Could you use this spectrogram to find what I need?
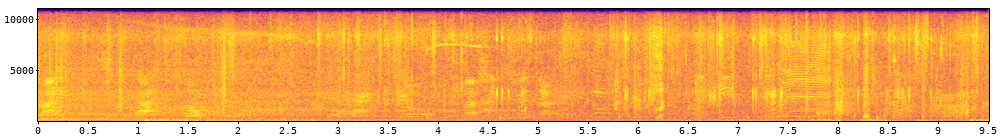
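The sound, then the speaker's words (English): Outdoor farmyard sounds of two sheep from a local farm and other livestock, with shuffling and hoof-like clopping over a steady low rumble and indistinct voices in the background. “Two sheep from a local farm.”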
